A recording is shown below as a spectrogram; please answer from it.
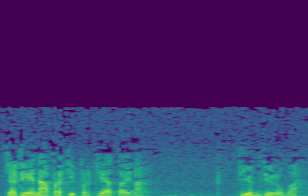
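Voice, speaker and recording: A man with a Javanese accent preaching a sermon, telling stories in a lively way that swings between hushed and loud lines. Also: fairly high pitch, brisk, dull audio, slight background noise. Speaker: pastor. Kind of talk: sermon with storytelling.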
